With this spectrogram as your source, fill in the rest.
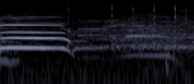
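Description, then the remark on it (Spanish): A stadium crowd roars, led by a loud, sustained shouted note that slides downward after about a second, then settles into a lower held tone over steady crowd noise. “YouTube te acaba de dar un strike por, el público gritando.”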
